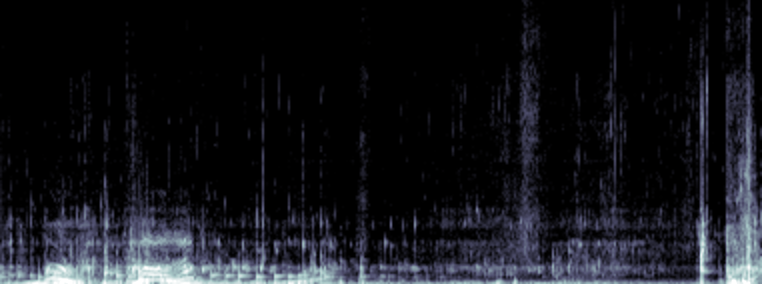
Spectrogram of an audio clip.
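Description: Muffled underwater sound of water moving and gurgling around a camera held below the surface, with wavering, gliding tones in the first few seconds, then two sharp loud bursts of noise near the end.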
